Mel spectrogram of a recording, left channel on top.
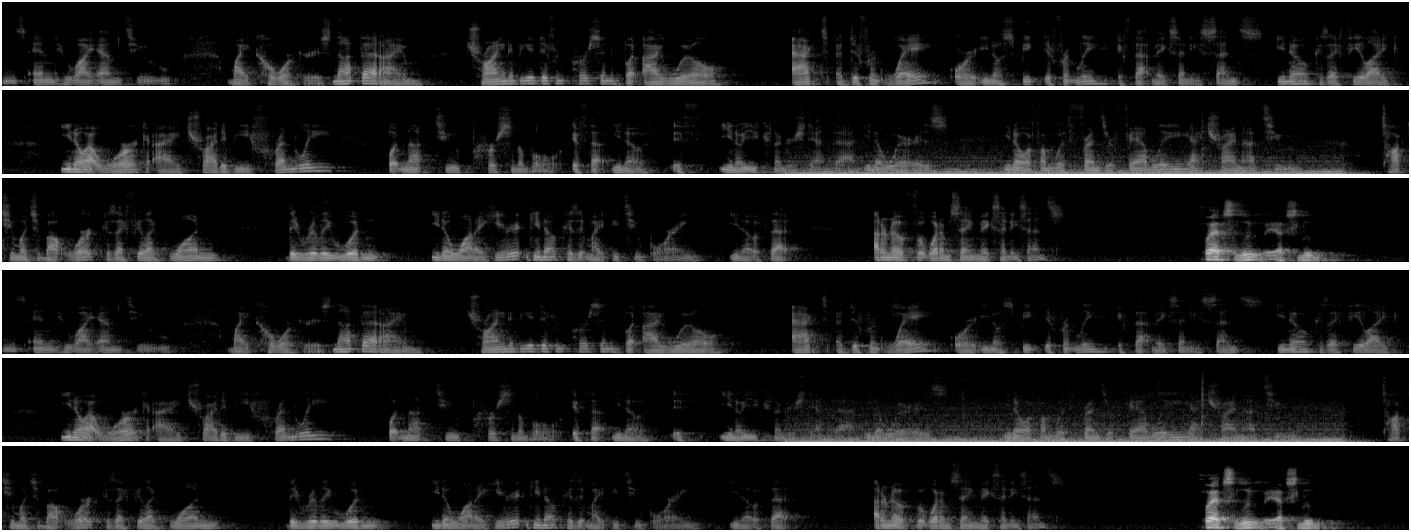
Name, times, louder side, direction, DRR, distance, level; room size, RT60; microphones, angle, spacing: voice 1, 0.0-4.2 4.7-7.2 7.9-13.9 14.2-17.4 17.9-23.5 24.1-27.1 27.9-30.3 31.0-31.9 32.4-35.1 35.4-36.0 36.9-38.8, left 2 dB, 25° left, 13 dB, 0.5 m, -37 dB
sound 1, 21.9-27.5, right 1 dB, 40° right, 1.1 m, -34 dB
voice 2, 40.1-41.3, right 2 dB, 25° right, 13 dB, 0.6 m, -24 dB
21.0 x 7.6 x 4.3 m, 0.72 s
head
